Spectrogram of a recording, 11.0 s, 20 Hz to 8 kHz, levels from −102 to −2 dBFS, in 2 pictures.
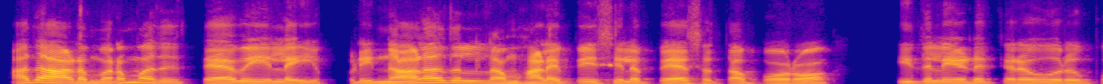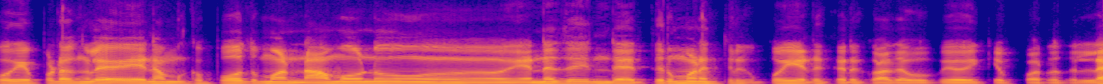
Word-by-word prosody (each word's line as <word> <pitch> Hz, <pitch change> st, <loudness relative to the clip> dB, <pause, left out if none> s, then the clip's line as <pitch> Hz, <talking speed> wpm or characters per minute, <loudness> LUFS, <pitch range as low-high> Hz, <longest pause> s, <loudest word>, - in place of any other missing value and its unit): அது 225 Hz, -, +3 dB
ஆடம்பரம் 170 Hz, +3 st, +2 dB
அது 170 Hz, -2 st, -1 dB, 0.2 s
தேவையில்லை. 160 Hz, -2 st, +4 dB
எப்படின்னாலும் 135 Hz, -, +3 dB
அதுல 190 Hz, -3 st, -1 dB
நாம் 155 Hz, -3 st, +1 dB
அலைபேசியில 145 Hz, +1 st, +1 dB
பேசத்தான் 145 Hz, +2 st, +1 dB
போறோம். 130 Hz, +6 st, +1 dB, 0.4 s
இதுல 165 Hz, +2 st, +1 dB
எடுக்குற 165 Hz, 0 st, -2 dB
ஒரு 155 Hz, -1 st, 0 dB
புகைப்படங்களே 145 Hz, -1 st, -2 dB, 0.2 s
நமக்கு 135 Hz, -1 st, -5 dB
போதுமா 135 Hz, 0 st, -1 dB
நாம 125 Hz, +5 st, +1 dB
ஒண்ணும், 140 Hz, -1 st, -3 dB, 0.6 s
என்னது 130 Hz, +5 st, -2 dB
இந்த 120 Hz, -1 st, -2 dB
திருமணத்துக்கு 140 Hz, -5 st, -4 dB
போய் 125 Hz, 0 st, 0 dB
எடுக்கறதுக்கு 115 Hz, -2 st, -6 dB
அத 105 Hz, 0 st, -5 dB
உபயோகிக்கப்போறதில்ல. 100 Hz, -3 st, -5 dB
140 Hz, 135 wpm, -24 LUFS, 125-155 Hz, 0.6 s, தேவையில்லை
